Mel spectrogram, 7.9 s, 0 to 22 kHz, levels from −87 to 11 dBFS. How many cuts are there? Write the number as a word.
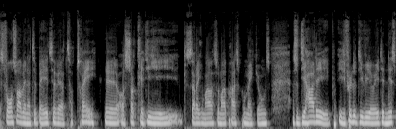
two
